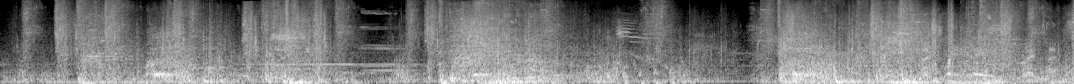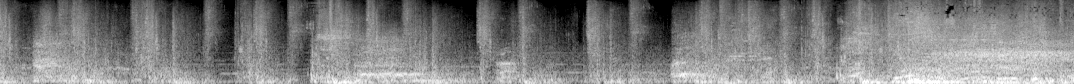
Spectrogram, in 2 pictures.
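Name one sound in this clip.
Magic blasts crackle and thump in a fast fight.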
